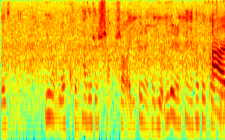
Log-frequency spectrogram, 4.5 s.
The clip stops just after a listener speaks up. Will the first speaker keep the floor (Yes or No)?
No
